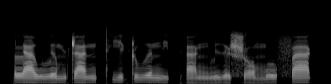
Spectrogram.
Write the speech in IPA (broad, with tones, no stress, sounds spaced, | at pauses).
l a˨˩ w l ə˨˩ m ʈ a˨˩˦ n t̪ʰ i˧ ʈ u˧ ə̯ n i˨˩ t̚ ʔ a˨˩ ŋ l ɨ˨˩ ə̯ ʂ ɔ˨˩ m o˧ f a˦˥ k̚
